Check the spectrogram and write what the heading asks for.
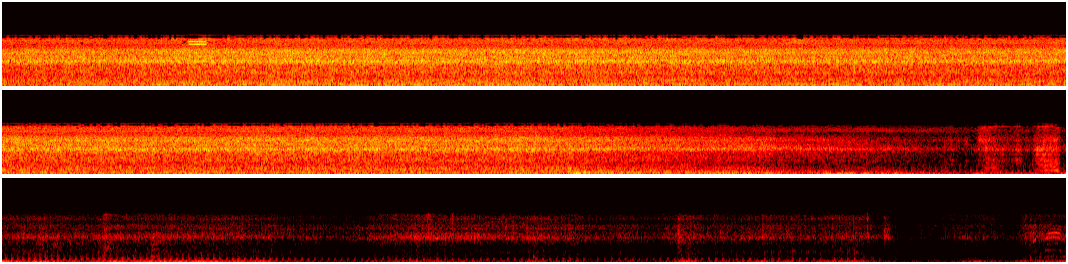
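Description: Motorcycle riding at speed, its engine running under heavy wind and road noise on the bike-mounted microphone. About two-thirds of the way through it slows and stops: the noise falls away, leaving a low engine hum that dies out a few seconds later.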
